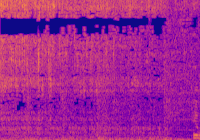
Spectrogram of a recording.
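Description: Compressed air hissing and water spattering out of a kitchen sink sprayer as the RV's water lines are blown out with air for winterizing, slowly dying away.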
